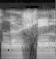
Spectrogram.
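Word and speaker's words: Lošinj: I think it's Lushin. It's Lushin, like...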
